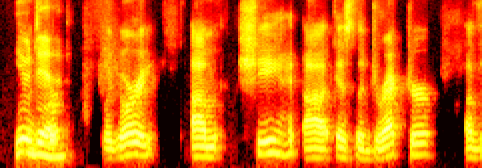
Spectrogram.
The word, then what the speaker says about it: Liguori: And without further ado, I'd like to introduce tonight's speaker, Liguori. Did I pronounce it right? You did. Liguri.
